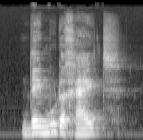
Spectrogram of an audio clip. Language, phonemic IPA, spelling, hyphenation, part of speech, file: Dutch, /ˌdeːˈmu.dəx.ɦɛi̯t/, deemoedigheid, dee‧moe‧dig‧heid, noun, Nl-deemoedigheid.ogg
- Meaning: humility, modesty, meekness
